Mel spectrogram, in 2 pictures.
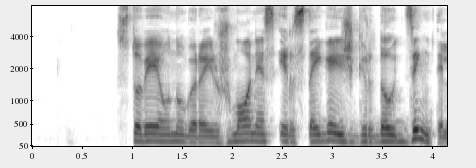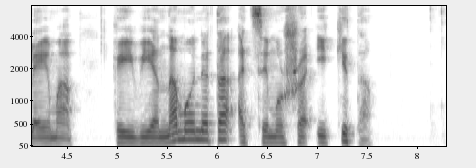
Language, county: Lithuanian, Vilnius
